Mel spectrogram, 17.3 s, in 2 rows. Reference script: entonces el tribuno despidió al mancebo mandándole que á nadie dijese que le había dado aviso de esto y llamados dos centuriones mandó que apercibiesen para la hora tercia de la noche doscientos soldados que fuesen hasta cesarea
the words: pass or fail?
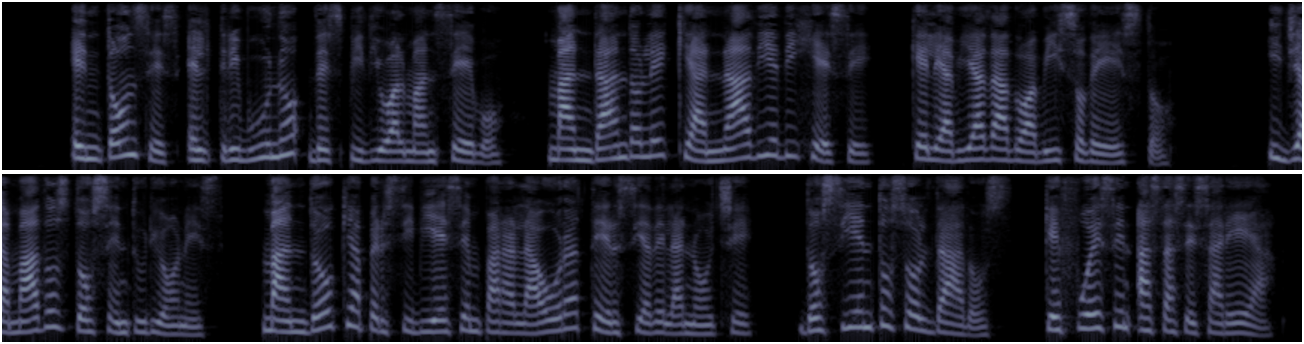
pass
